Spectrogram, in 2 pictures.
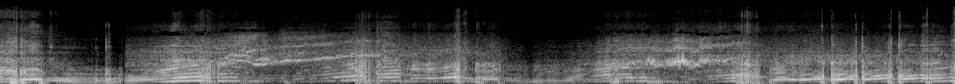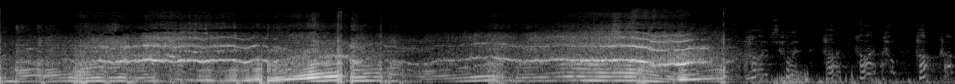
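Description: BMW M4 Competition's twin-turbo straight-six revving up and falling back again and again as the car drifts, with the rear tyres squealing in long held notes. The sound stops about a second before the end.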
